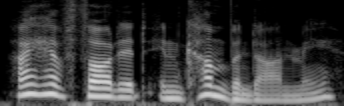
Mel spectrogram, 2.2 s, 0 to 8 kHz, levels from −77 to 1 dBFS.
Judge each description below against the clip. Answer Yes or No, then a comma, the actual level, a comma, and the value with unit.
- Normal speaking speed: Yes, average, 195 wpm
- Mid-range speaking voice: Yes, medium, 160 Hz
